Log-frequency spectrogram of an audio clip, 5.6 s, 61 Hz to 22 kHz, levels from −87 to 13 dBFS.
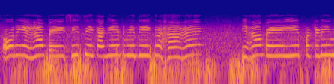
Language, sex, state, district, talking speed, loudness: Hindi, female, Haryana, Charkhi Dadri, 170 wpm, -13 LUFS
